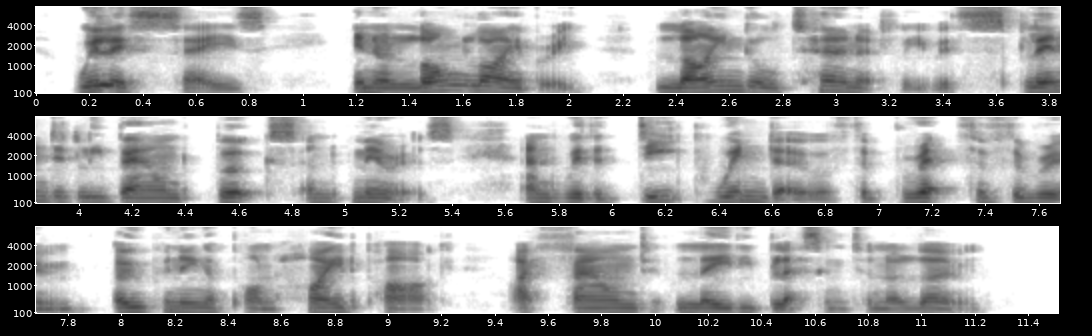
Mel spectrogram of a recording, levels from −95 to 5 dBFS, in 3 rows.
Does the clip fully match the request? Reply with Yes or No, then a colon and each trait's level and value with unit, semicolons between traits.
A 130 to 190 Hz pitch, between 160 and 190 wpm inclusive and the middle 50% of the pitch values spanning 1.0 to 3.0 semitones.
Yes: low, 135 Hz; average, 175 wpm; average, 2.7 semitones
